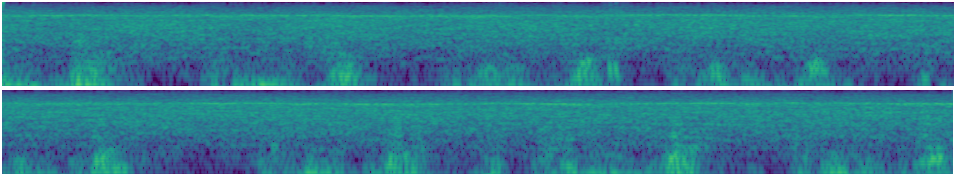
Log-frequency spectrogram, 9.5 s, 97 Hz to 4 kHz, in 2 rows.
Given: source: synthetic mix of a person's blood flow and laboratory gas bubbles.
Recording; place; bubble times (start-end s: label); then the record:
Doppler ultrasound of blood flow; precordium
3.00-3.12 s: bubbles
From the record:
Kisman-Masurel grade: 111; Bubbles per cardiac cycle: 1 to 2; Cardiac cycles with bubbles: 1 to 10%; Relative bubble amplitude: barely perceptible (0.100 to 0.250); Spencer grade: 1 (occasional bubble signal discernible with the cardiac motion signal, with majority of cardiac periods free of bubbles); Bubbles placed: only in the low amplitude regions of the cardiac cycle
